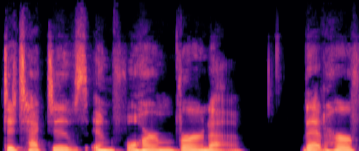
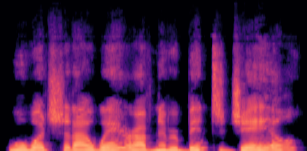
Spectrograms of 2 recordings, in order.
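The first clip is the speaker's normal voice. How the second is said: put-on higher, lilting Southern belle accent; 6 semitones higher than usual. [name] to arresting detectives, hammed-up Southern accent. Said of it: "That's my best Southern accent".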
